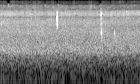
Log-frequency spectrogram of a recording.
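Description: Steady rain falls in Minecraft running Sildur's Vibrant Shaders Extreme-VL, a dense, even hiss of drops with a couple of brief sharper patters, continuous and alone without voices.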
